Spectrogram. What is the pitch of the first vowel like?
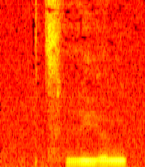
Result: low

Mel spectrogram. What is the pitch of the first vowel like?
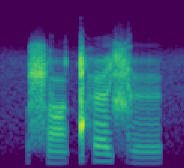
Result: low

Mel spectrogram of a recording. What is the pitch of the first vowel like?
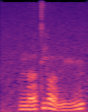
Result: rising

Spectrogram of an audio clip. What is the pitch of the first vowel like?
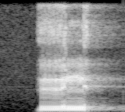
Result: low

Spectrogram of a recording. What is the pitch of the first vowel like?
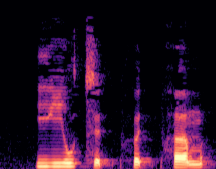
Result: high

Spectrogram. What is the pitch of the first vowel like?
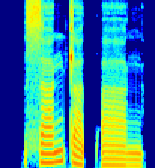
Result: rising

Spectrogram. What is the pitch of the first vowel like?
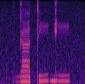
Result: low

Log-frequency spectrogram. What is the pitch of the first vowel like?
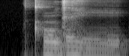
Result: low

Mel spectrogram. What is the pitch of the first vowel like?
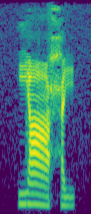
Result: falling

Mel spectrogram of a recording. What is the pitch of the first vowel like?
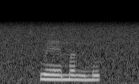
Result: low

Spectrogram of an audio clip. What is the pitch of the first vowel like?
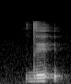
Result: falling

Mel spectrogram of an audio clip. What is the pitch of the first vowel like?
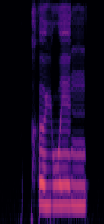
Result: high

